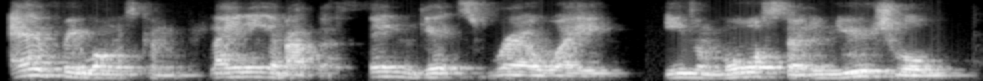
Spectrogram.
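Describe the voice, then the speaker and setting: A woman reading a story aloud on a livestream, lively and unhurried. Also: a bass voice, echoey room, dull audio.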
